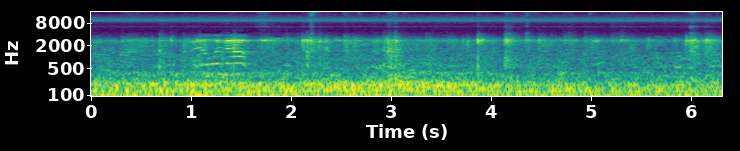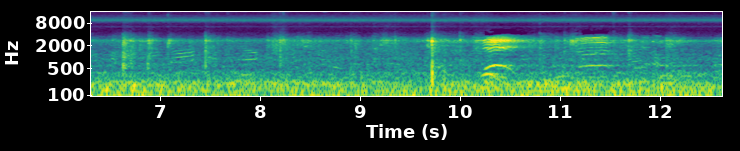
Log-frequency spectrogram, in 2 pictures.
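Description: Young men shout and call out from afar across an open field.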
